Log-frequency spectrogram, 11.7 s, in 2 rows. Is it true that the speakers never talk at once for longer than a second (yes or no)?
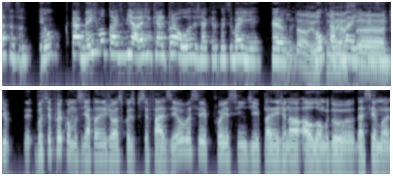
no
